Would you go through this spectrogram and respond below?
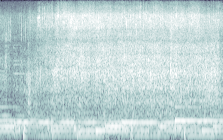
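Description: Red chilies and a finely chopped medium tomato fry in hot oil, giving a continuous hissing sizzle with faint spoon stirring. A steady low electrical hum runs underneath, and no one speaks.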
